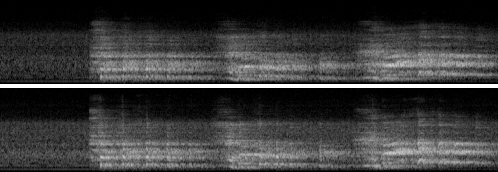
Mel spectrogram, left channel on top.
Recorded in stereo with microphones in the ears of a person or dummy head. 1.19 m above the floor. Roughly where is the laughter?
Right.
